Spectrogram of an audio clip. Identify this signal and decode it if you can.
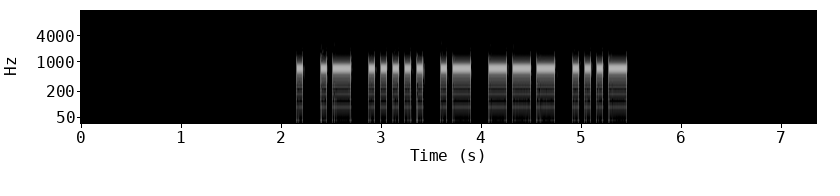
Morse code, heard as a keyed tone, about 21 wpm, 700 Hz. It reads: EA5AOV
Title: DXCC-100 Call Signs - 6 Characters - 20wpm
